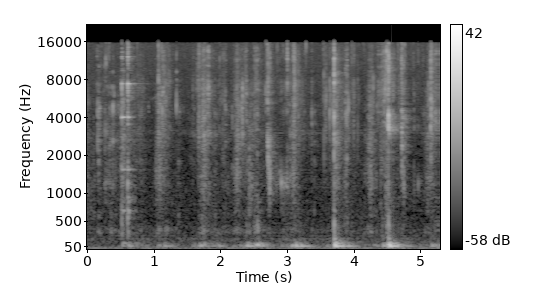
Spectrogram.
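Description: Chewing a mouthful of crisp lettuce and rocket salad, with short crunches about every half second and two louder crunches near the end.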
